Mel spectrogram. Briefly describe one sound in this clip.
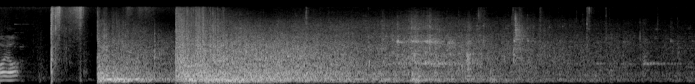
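A tall building collapses with a loud roaring rumble that slowly fades.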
